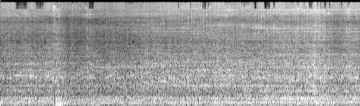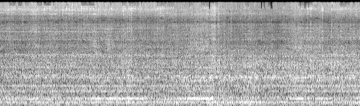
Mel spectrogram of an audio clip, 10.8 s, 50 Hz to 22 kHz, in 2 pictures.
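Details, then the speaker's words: Amada H650HD band saw cutting steel after cleaning, repair and fixed hydraulic leaks; steady high whir of the blade through steel with no clatter, grinding or surging, a smooth healthy cut, though the blade has a few missing teeth that cause a lump. "Figured we'd demo it cutting steel. It'll cut steel, it'll cut wood. Cleaned up real nice."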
